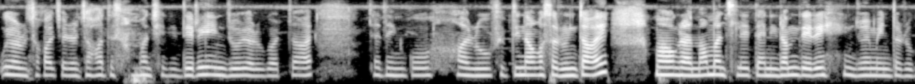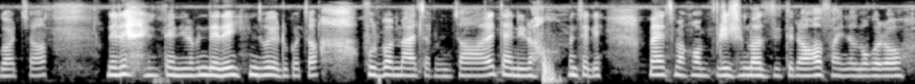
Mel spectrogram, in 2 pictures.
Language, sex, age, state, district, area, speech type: Nepali, female, 18-30, West Bengal, Kalimpong, rural, spontaneous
